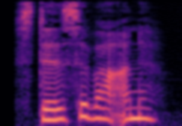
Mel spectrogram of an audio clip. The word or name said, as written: stedsevarende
